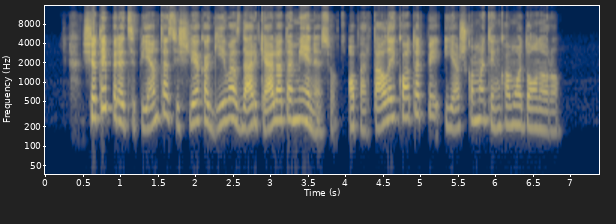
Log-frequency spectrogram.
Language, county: Lithuanian, Kaunas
